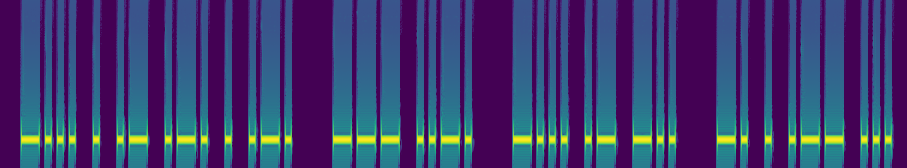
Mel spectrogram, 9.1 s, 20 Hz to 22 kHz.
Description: Morse code, heard as a keyed tone, about 21 wpm, 700 Hz. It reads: BEARER OF BAD NEWS
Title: Sentences with 9-Word Phrases - 20wpm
